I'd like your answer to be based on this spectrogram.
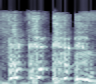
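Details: Mother's deliberate coughing, said to have a bad cough, that a child finds hilarious: four quick, loud, throaty, voiced coughs in a rapid run, indoors.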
